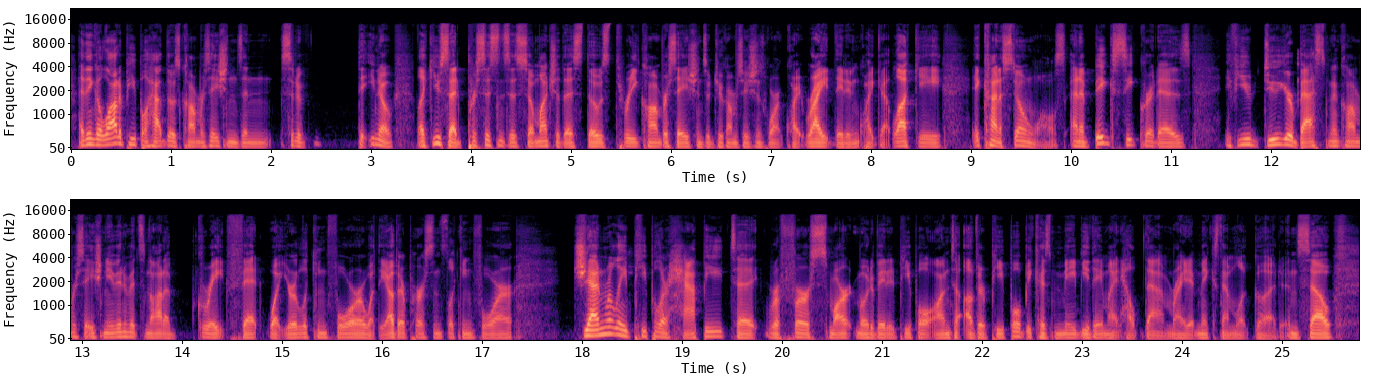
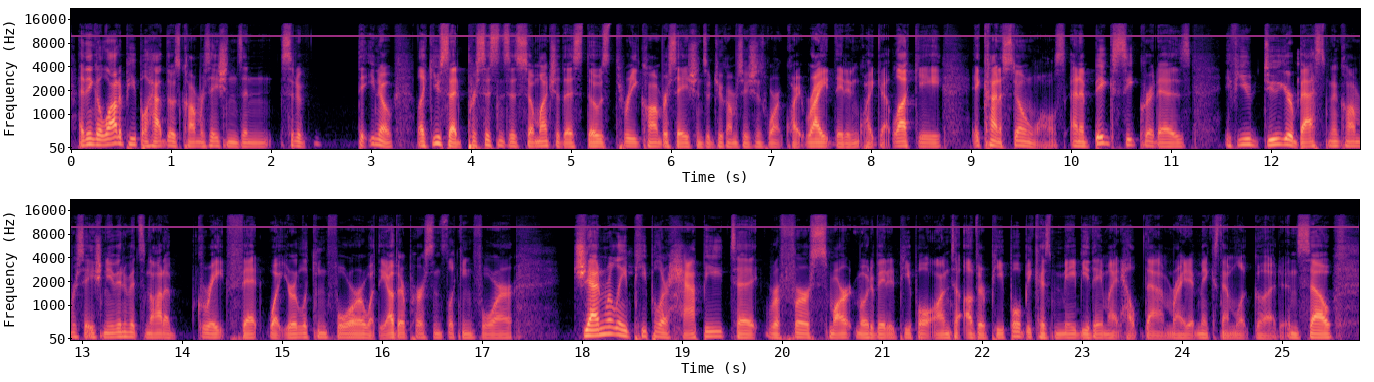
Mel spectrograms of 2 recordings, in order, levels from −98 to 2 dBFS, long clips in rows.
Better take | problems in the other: first | high-pitched whine; noticeable; throughout; 10 kHz, 20 dB below the speech

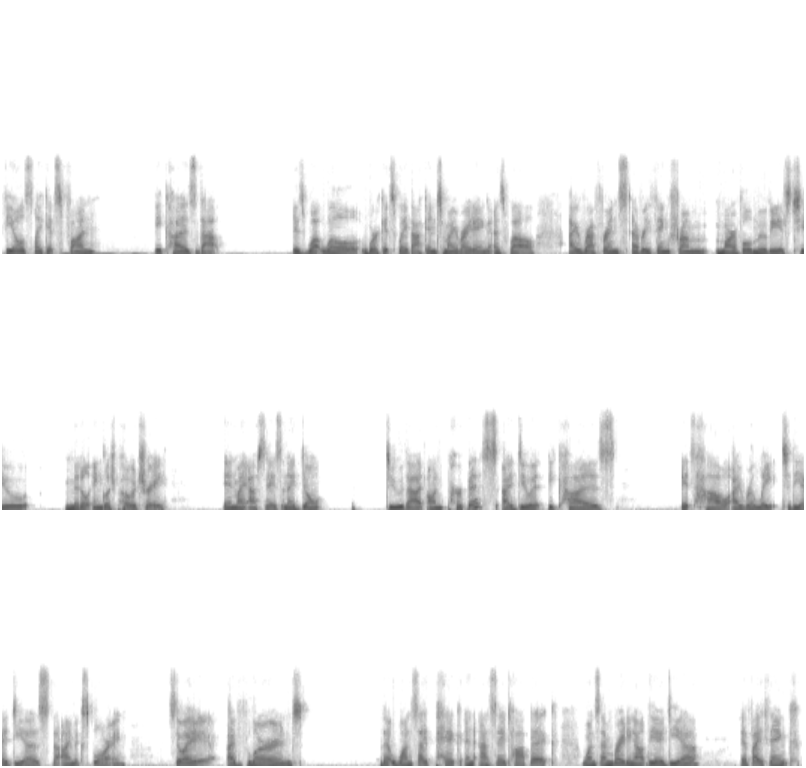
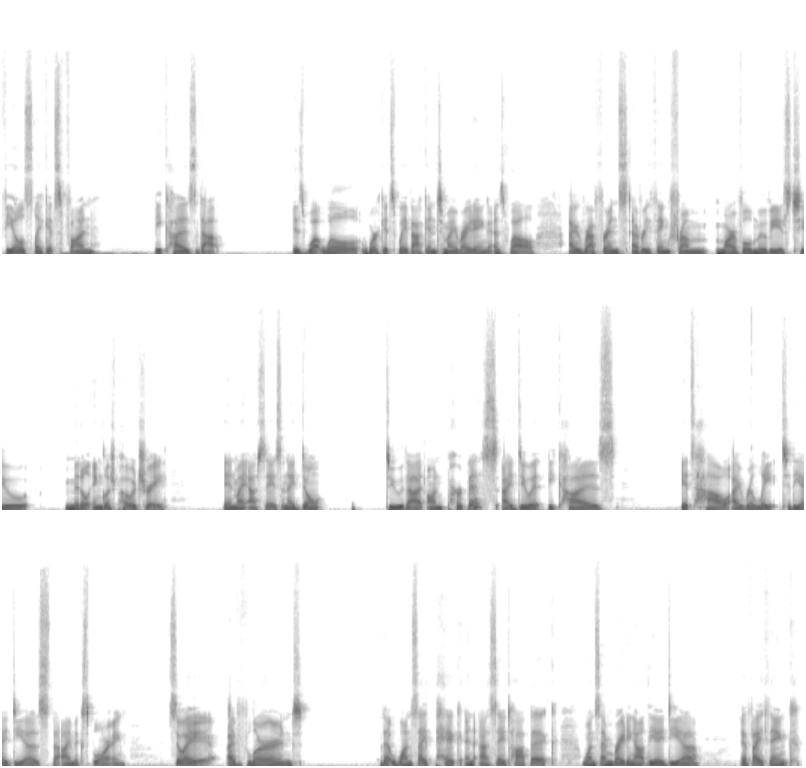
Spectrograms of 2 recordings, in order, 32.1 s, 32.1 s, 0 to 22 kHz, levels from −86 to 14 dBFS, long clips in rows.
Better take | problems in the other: second | garbled, watery; badly; nothing above 8 kHz

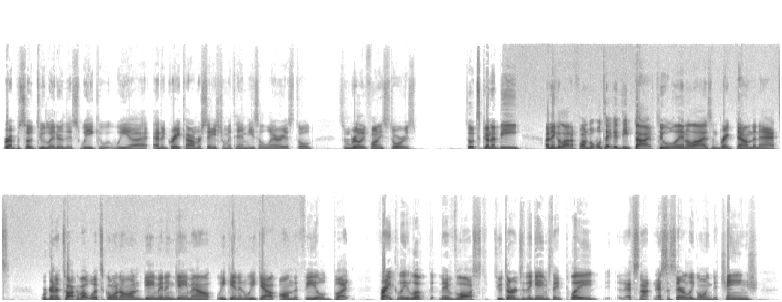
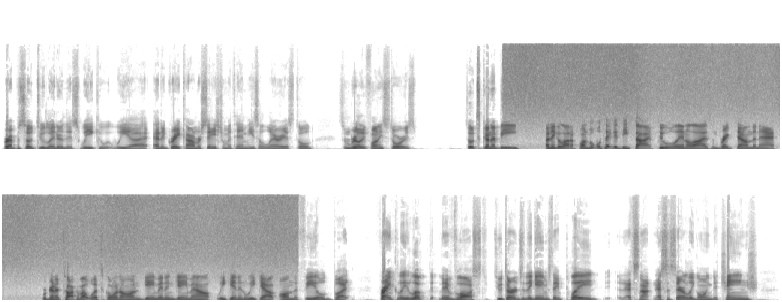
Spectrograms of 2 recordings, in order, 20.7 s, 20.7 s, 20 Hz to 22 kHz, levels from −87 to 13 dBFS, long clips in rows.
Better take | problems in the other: first | hiss; loud; from 6.5 to 14 s; 4 dB below the speech; faint in the first

